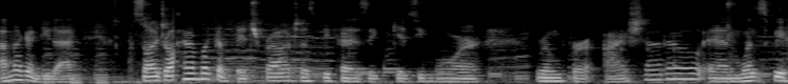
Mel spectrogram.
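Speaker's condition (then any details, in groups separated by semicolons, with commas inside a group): No condition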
